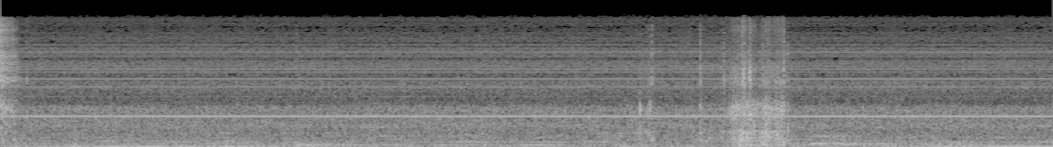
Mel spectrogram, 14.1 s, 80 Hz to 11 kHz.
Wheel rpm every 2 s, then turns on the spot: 0, 0, 0, 0, 10, 10, 0.
none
